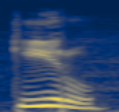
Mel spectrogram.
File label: "kiru", lime, wamesa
